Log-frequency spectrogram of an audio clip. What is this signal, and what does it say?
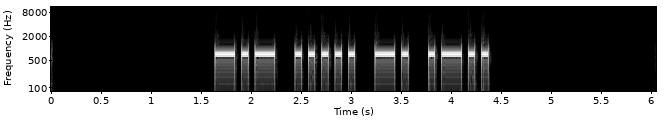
Morse code, heard as a keyed tone, about 18 wpm, 700 Hz. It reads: K5NL
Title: Speed Racing - USA 1x2 Call Signs 15wpm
